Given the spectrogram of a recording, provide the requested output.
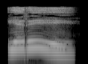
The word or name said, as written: ಎರೆಯ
